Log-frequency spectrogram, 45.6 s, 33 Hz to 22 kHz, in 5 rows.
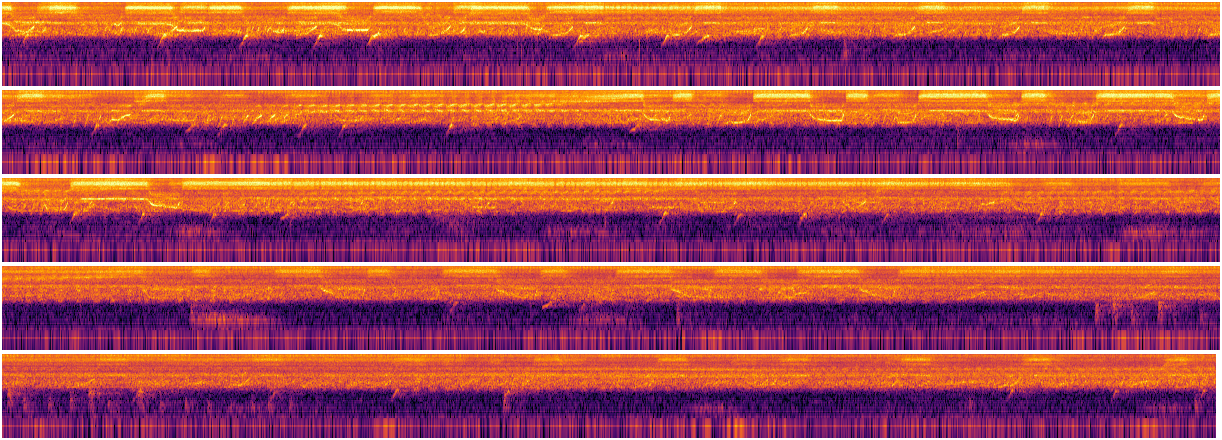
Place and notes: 竹25鄉道, Qionglin Township - Evening mountain
sound of birds, Insects sound, Evening mountain, Binaural recordings, Sony PCM D100+ Soundman OKM II
15 September 2017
